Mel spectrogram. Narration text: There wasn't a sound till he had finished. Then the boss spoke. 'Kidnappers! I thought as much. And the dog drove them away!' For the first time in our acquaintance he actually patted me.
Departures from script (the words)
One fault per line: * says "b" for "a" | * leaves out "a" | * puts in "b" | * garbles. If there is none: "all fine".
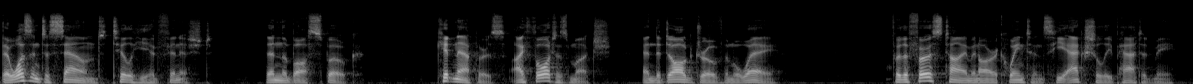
all fine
